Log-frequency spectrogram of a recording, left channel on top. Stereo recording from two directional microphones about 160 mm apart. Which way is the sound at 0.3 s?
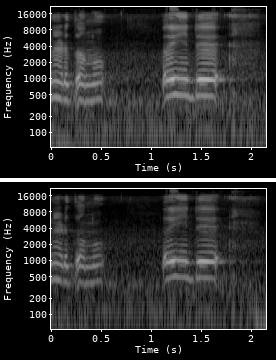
30° left (ahead or behind).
